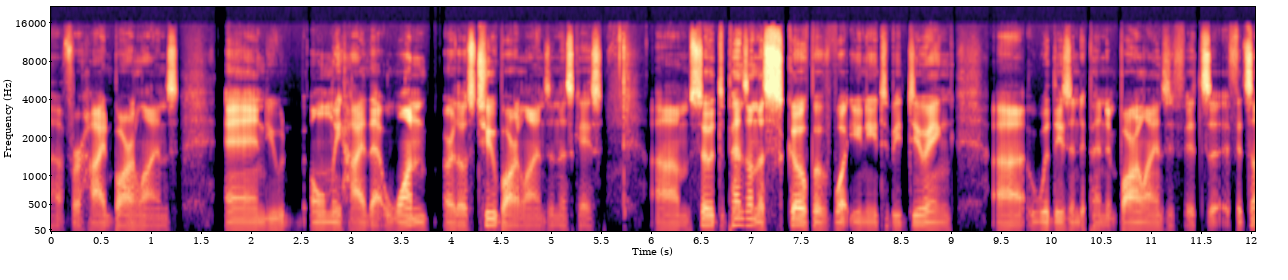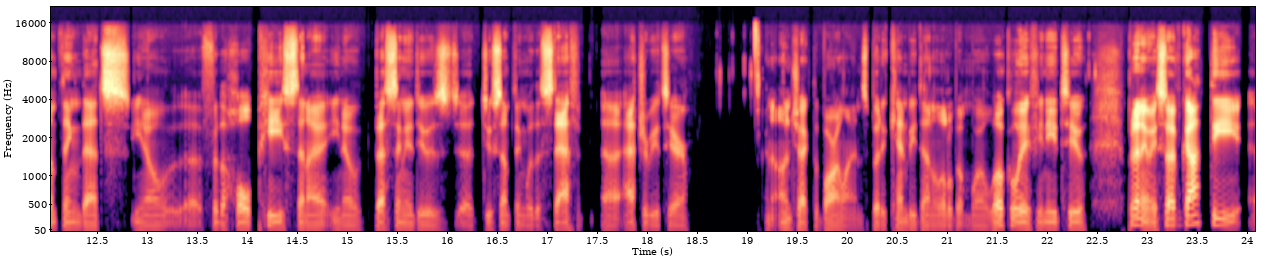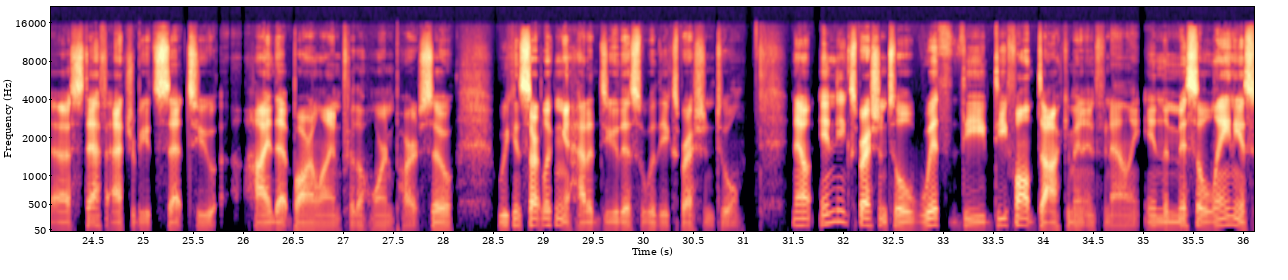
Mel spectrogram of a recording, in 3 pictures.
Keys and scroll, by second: 7.7 super+z, 24.8 super+=.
